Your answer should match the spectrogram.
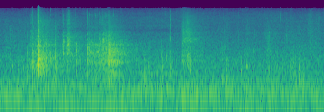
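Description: A few sharp knocks and clicks, the loudest about a second in and just after two seconds, over a low steady hum in a room.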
